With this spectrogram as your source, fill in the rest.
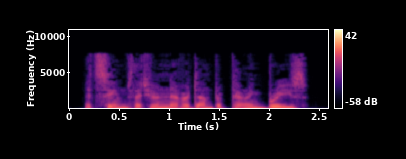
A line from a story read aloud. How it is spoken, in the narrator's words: she snapped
